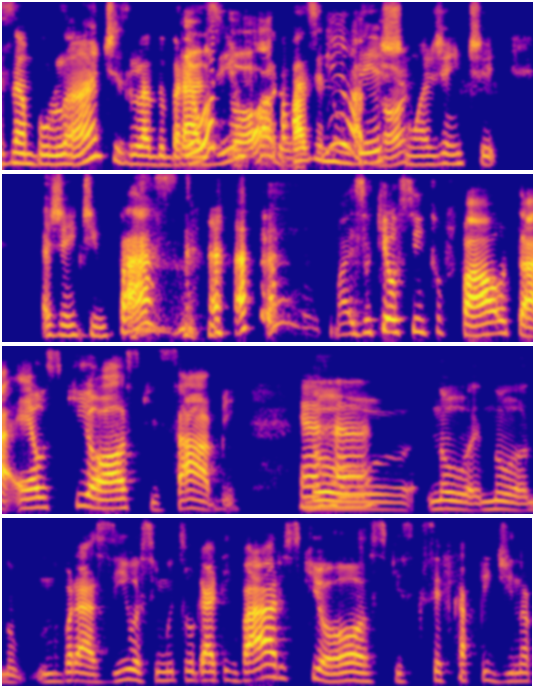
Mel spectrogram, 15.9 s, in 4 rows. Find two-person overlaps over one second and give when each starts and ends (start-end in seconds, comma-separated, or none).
1.3-3.1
